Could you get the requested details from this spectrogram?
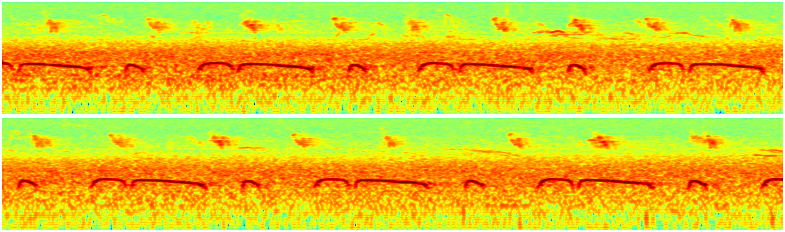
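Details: A wild Eurasian collared dove (Streptopelia decaocto) repeats a soft, mid-pitched three-note coo, short-long-short, about every two seconds. Steady high chirps from another small bird carry on behind.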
